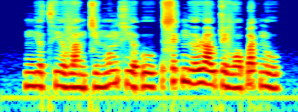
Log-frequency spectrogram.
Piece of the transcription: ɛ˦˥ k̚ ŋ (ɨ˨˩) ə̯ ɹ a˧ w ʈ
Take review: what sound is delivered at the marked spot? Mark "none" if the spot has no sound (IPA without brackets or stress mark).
ɨ˧˥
